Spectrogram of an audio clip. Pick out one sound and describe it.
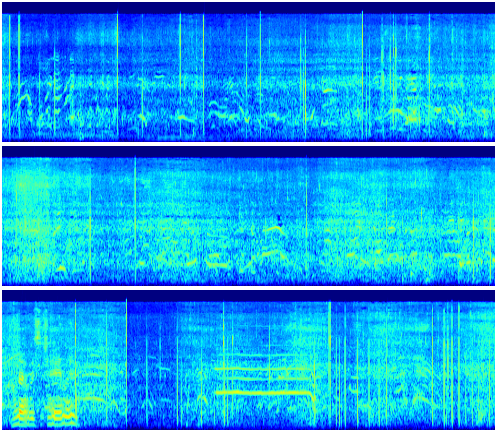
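Young women talk and shout excitedly close by, outdoors.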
